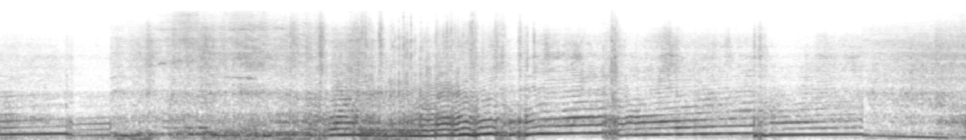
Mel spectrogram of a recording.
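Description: A second rally car engine revs and pops through a tight corner.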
